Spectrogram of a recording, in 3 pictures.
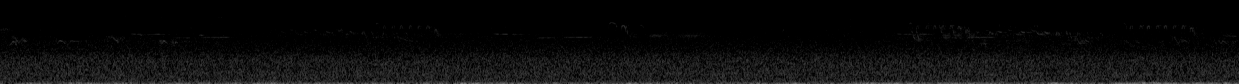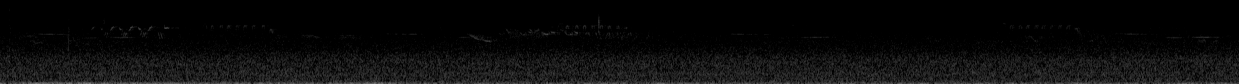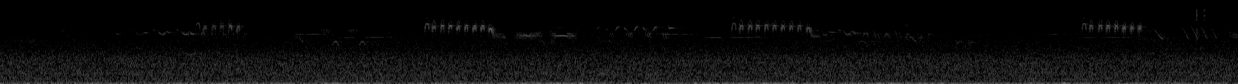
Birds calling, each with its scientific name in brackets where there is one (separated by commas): Yellow-rumped Warbler (Setophaga coronata), Mountain Chickadee (Poecile gambeli), MacGillivray's Warbler (Geothlypis tolmiei), Dark-eyed Junco (Junco hyemalis), Western Tanager (Piranga ludoviciana)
